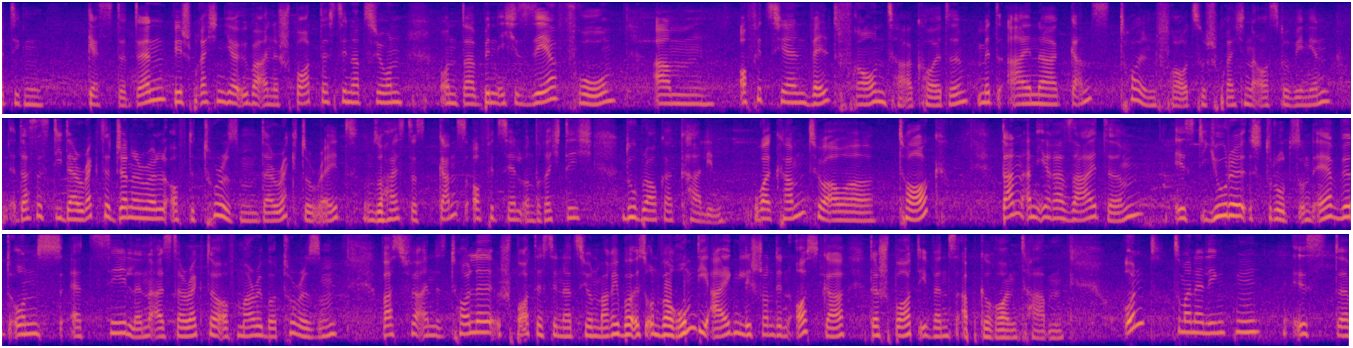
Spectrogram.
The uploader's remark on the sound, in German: Sport und Kultur Travel Talks auf der ITB.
